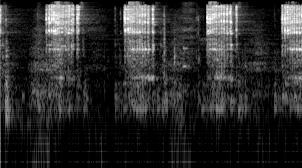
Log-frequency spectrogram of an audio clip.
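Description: A ratchet wrench loosens bolts during an engine teardown, giving bursts of rapid clicking, close up, that alternate with brief quiet gaps as the handle swings back and forth.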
